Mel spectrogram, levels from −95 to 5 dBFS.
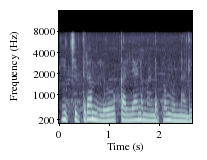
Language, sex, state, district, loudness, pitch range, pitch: Telugu, female, Andhra Pradesh, Sri Satya Sai, -17 LUFS, 175-200 Hz, 190 Hz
